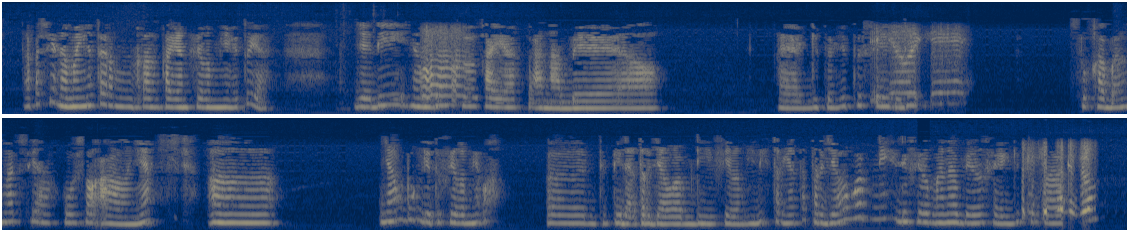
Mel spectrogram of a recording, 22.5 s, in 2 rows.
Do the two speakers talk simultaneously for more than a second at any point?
No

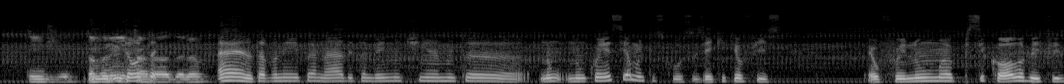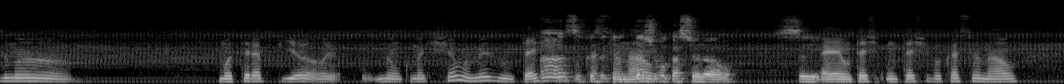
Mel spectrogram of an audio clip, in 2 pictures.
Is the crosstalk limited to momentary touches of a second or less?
No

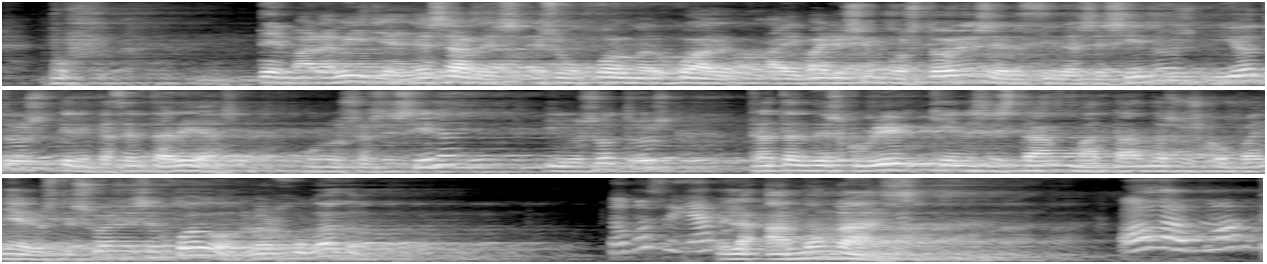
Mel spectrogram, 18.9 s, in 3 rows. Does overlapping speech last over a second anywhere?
No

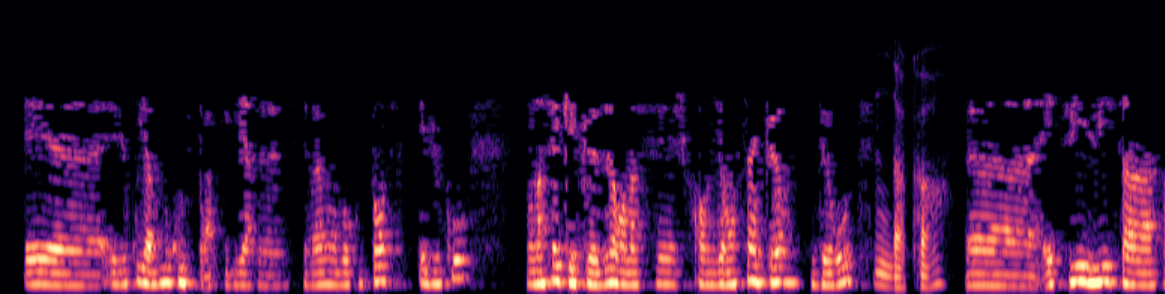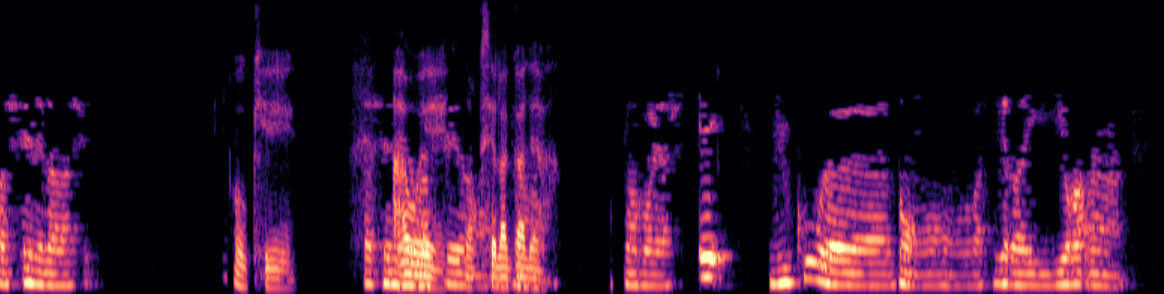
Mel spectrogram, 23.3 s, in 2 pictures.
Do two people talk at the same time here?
Yes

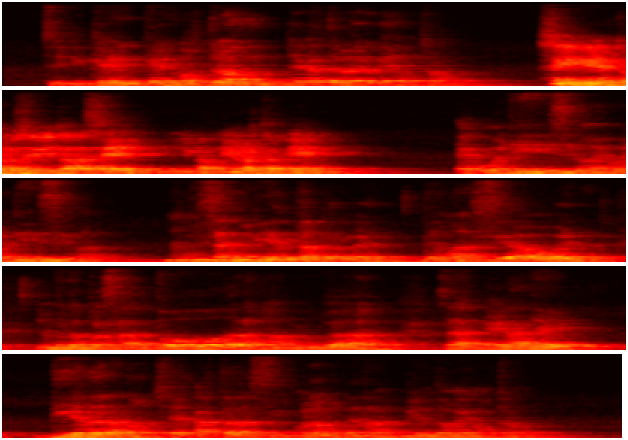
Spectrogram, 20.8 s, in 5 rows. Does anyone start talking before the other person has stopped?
No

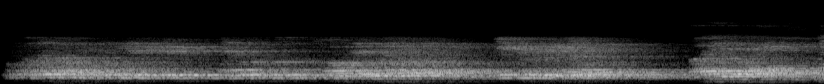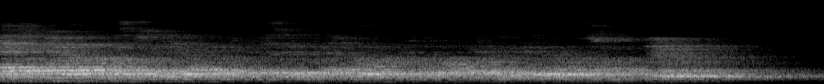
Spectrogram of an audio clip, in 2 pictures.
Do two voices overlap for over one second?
No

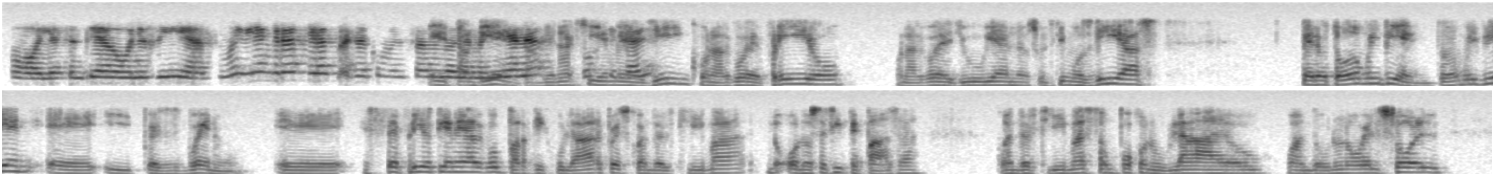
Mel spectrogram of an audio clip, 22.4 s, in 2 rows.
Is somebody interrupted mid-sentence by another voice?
Yes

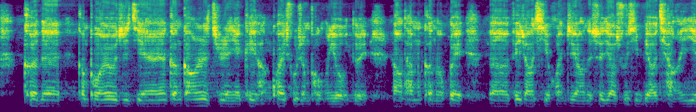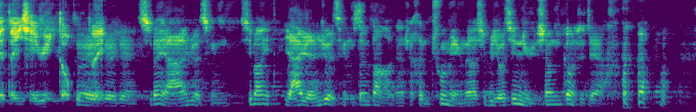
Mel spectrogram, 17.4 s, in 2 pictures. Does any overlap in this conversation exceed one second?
No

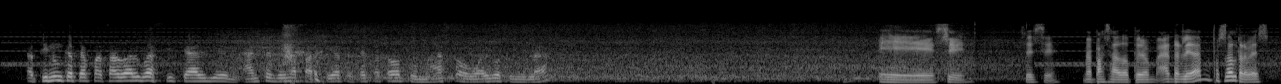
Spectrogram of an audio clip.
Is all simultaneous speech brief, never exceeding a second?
Yes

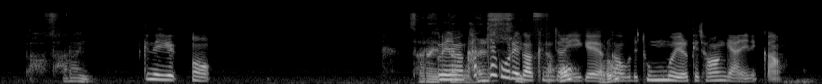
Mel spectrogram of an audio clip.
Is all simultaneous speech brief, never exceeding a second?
No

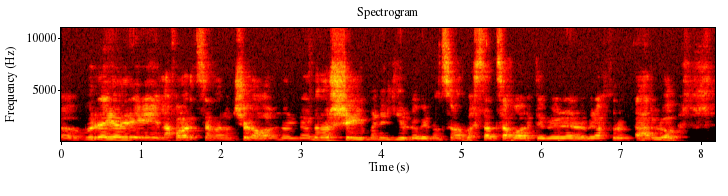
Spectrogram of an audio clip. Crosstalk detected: No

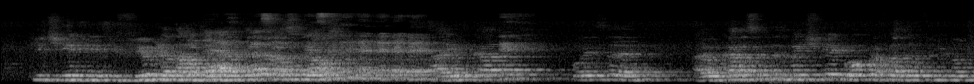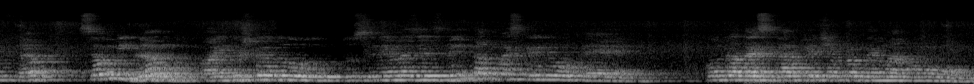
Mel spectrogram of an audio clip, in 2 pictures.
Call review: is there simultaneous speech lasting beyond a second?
Yes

